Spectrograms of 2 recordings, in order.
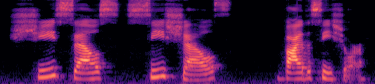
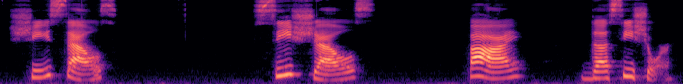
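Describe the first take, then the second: First: It is said at a quicker pace. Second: It is said at a slower pace.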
